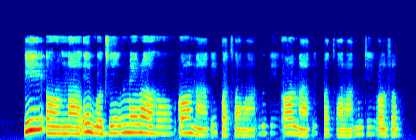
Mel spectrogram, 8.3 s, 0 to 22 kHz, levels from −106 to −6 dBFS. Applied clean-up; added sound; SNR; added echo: neural mask model DeepFilterNet 3.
